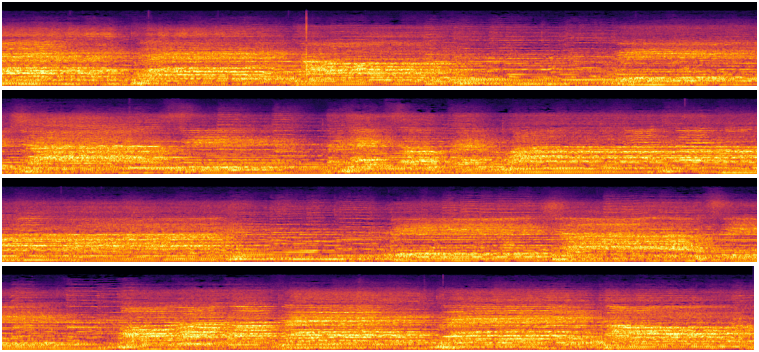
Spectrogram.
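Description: Mixed church choir of men's and women's voices singing together in phrases of a few seconds, some notes held long.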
